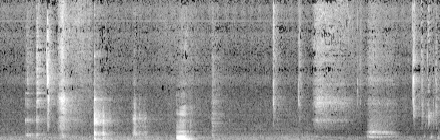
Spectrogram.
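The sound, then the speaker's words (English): Quiet slurps and small mouth clicks from someone sipping tequila, with a soft glassy knock, then one sharp breathy exhale and a fainter sigh later. Nobody speaks. “But hey, cheers. Let's take a sip.”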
